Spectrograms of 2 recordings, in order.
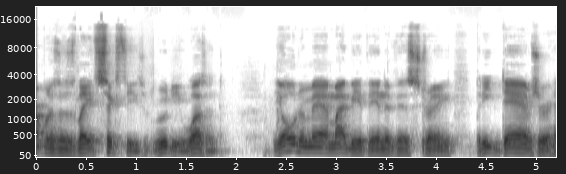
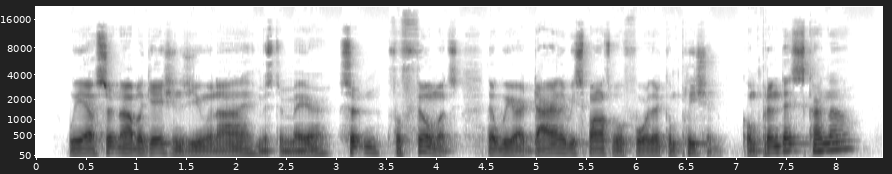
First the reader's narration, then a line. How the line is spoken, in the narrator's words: Wearily, Sharp began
